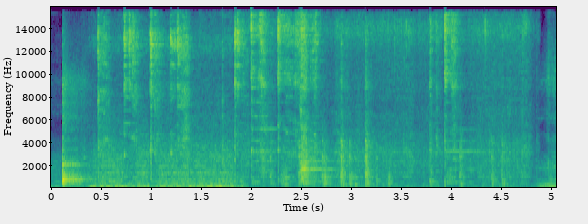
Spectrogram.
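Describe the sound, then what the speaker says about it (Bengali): Leafy greens fry in a pan with chili, nigella seeds and garlic, a soft steady sizzle under scraping stirs and light clinks of a utensil against the pan, close and moderately quiet. "লঙ্কা, কালো জিরে আর রসুন ভালো করে কষিয়ে ফোড়ন দিয়ে শাকটা ভাজবো।"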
